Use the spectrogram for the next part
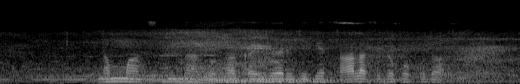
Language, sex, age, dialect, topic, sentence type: Kannada, male, 51-55, Central, banking, question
